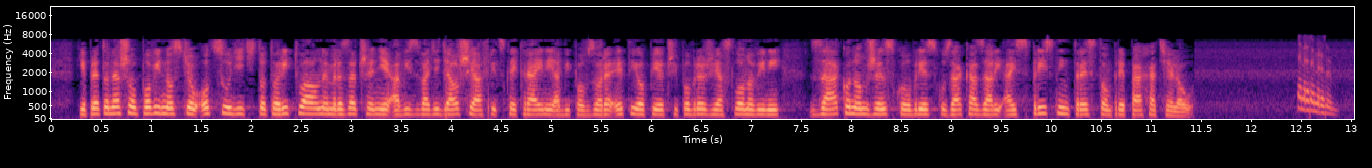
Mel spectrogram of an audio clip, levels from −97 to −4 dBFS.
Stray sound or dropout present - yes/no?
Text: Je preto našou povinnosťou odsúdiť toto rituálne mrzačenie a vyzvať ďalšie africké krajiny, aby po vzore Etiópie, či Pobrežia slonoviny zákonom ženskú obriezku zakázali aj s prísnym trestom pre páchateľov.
yes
